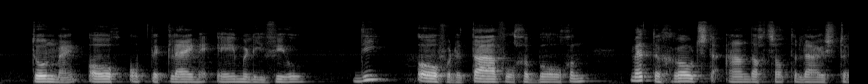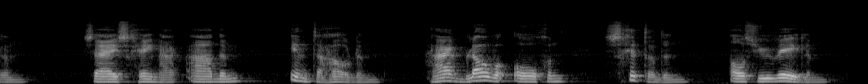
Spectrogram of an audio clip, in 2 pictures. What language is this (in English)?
Dutch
